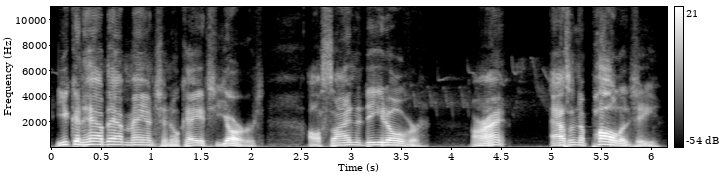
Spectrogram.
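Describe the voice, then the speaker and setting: A man plays a businessman and dad in a Minecraft roleplay. The voice is high and swoops freely, clean and close. He comes across folksy and blunt, with courteous, hesitant turns. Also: very animated, normal speed, no room sound. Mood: regretful. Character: folksy male Texan businessman, ashamed father, blunt but courteous.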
